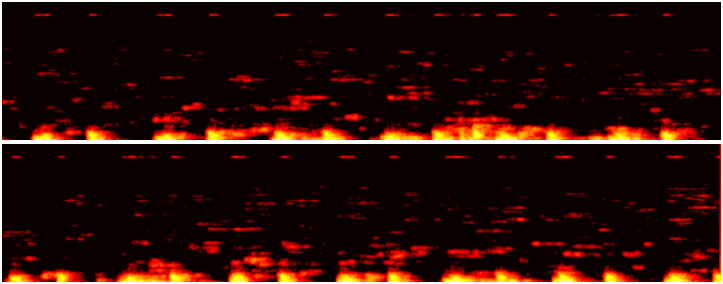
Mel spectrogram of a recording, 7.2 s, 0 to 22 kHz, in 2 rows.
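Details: Own heartbeat recorded during breath-holds and hyperventilation (panting): regular paired lub-dub thumps at roughly 100–110 beats a minute, normal heart sounds with rate changes.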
